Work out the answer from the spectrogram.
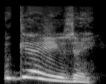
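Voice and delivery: mock Italian accent, high and punchy. Cohost delivers the verdict for the segment in a mock Italian accent. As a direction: bark it like a mobster in a Italian accent. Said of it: "He says it with that great Waco Italian accent".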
